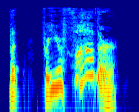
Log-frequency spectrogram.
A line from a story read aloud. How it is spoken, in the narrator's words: he said desperately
